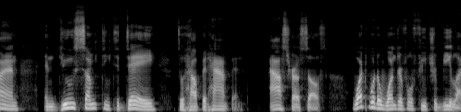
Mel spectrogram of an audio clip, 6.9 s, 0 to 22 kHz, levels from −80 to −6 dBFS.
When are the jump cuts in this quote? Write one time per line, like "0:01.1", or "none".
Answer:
none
